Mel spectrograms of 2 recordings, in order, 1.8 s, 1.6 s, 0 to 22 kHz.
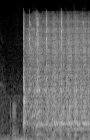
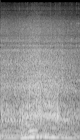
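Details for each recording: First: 2004 Chevy Malibu Classic petrol engine, sludged, after ATF engine flush, spark plug out for compression test: starter spins fast and even with no compression chug; first cylinder zero compression, suspects stuck valve. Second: 2004 Chevy Malibu Classic petrol engine, warmed up a few minutes after the fix: picks up cleanly on a rev and idles down without stumbling or catching as before; faint metallic tick in background. Smooth rev response.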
